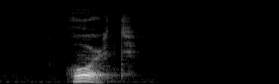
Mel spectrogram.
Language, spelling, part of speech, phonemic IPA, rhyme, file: Dutch, hoort, verb, /ɦoːrt/, -oːrt, Nl-hoort.ogg
- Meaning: inflection of horen: 1. second/third-person singular present indicative 2. plural imperative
